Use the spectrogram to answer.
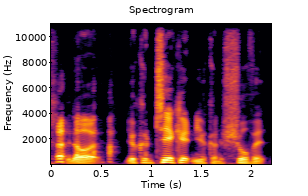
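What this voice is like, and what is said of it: Deliberately bad Irish accent. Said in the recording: “a terrible Irish accent”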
